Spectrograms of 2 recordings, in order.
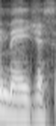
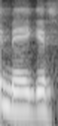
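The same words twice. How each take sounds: First: Magus said MAY-jus; soft-g Magus. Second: Magus said MAY-gus; hard-g Magus. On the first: Host assigning Vince's version, Magus as MAY-jus. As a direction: say Magus with a J sound. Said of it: "Vince, you say Magus". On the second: Host assigning versions, Magus as MAY-gus. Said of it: "you say Magus". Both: Shown as a demonstration.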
